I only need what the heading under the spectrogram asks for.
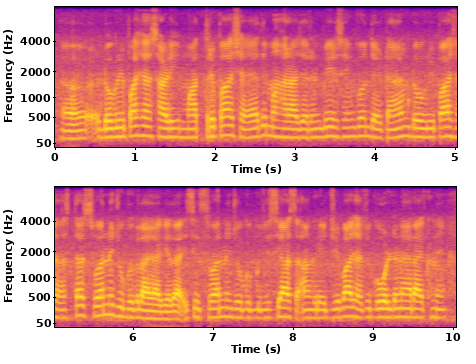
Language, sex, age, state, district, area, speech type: Dogri, male, 18-30, Jammu and Kashmir, Udhampur, rural, spontaneous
